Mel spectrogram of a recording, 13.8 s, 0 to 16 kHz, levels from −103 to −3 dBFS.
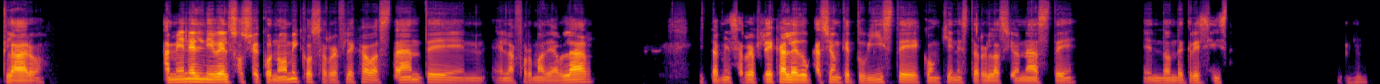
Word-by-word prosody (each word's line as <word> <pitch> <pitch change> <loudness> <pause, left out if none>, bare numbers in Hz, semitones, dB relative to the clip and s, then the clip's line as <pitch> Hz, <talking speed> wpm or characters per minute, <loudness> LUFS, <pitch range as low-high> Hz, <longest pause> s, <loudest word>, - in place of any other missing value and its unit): Claro. 90 0 +3 1.2
También 115 +2 +4
el 125 -1 +9
nivel 115 -1 +7
socioeconómico 110 +6 0
se - - -3
refleja 105 +2 -4
bastante 105 0 -1
en 90 -1 -15
en 95 -1 -12
la 95 - -5
forma 95 +1 -8
de 95 - -6
hablar. 110 +5 +3 1.1
Y - - -21
también 105 -1 -5
se 110 - -4
refleja 110 +1 +4
la 105 -1 +7
educación 105 +1 0
que - - -2
tuviste, 100 +1 -3
con 95 -1 -10
quiénes 100 0 -8
te - - -5
relacionaste, 95 +1 -4 0.7
en 95 -2 -11
dónde 95 0 -7
creciste 95 0 -5 1.1
Ujú. 100 +4 -23
100 Hz, 130 wpm, -26 LUFS, 95-110 Hz, 1.2 s, el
